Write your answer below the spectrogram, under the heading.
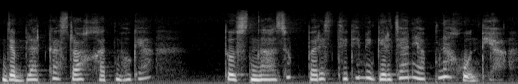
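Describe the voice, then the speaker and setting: An actress playing a grieving widow who recounts her tragic past in a radio play, slow and sorrowful. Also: a little high, expressive, dark tone. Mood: solemn recollection. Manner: slow, sorrowful, breathy delivery. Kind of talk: dramatic radio play narration.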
